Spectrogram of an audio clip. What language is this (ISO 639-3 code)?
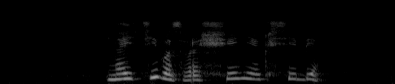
rus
